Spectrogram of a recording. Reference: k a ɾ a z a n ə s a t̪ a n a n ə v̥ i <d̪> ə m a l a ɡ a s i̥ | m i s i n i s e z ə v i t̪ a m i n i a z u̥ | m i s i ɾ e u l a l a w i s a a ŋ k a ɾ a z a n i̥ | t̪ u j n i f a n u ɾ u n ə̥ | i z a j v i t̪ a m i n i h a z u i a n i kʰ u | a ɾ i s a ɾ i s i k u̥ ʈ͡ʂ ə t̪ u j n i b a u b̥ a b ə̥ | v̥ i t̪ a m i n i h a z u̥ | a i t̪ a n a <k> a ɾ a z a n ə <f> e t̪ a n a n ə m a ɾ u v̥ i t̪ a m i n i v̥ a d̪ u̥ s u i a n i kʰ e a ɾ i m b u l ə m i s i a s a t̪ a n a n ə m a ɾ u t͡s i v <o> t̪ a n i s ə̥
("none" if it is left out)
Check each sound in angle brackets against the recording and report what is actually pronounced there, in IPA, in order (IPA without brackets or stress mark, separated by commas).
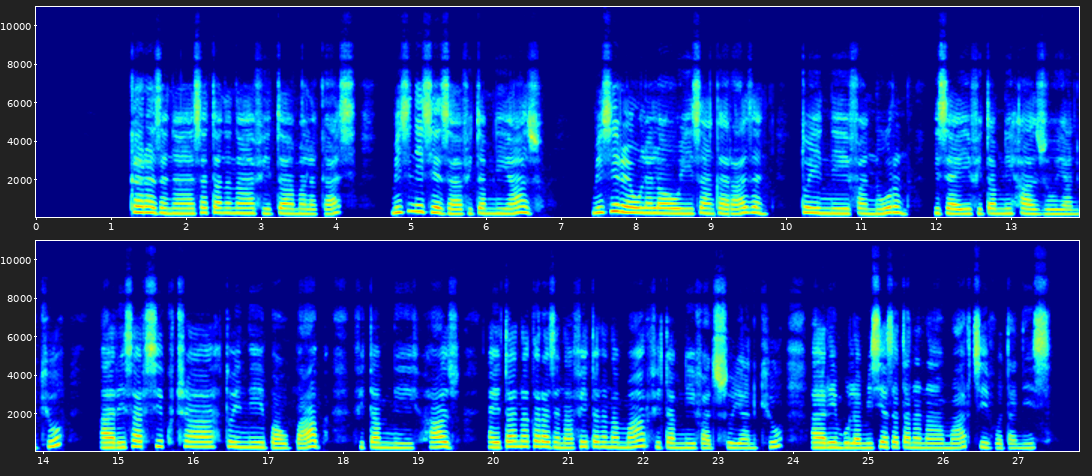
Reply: t̪, k, f, o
